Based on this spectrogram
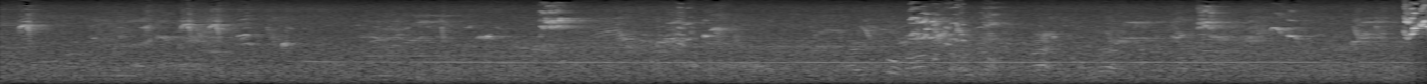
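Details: A pair of black-capped lories gives harsh, screechy bursts every second or two, with a steady faint hum and a few softer chirps behind them.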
